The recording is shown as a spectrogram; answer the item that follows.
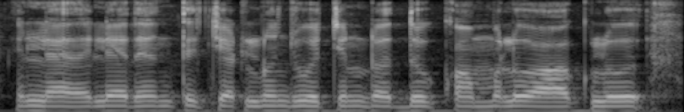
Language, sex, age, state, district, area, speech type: Telugu, male, 30-45, Andhra Pradesh, Srikakulam, urban, spontaneous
